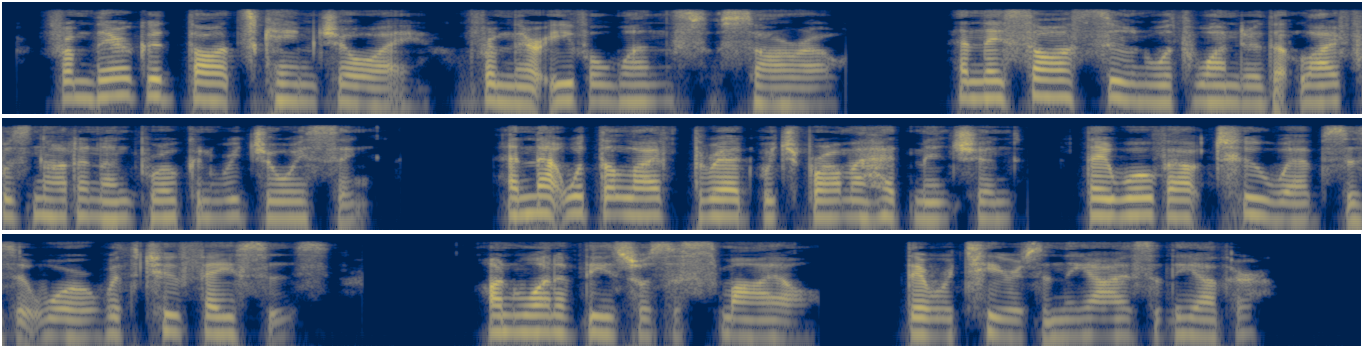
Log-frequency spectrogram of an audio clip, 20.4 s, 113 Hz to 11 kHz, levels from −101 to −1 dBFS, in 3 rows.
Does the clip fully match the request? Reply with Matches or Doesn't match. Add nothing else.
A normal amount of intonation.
Doesn't match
